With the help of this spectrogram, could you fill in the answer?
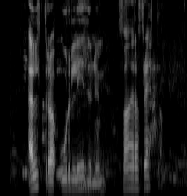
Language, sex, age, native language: Icelandic, male, 15, Icelandic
